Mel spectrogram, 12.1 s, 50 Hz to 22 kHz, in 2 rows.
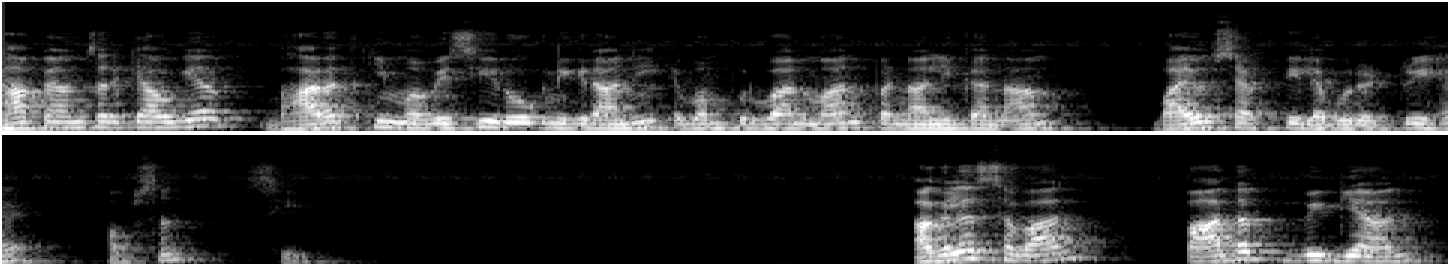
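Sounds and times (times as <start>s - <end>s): man speaking: 0.0s - 7.4s, 9.8s - 12.0s.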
